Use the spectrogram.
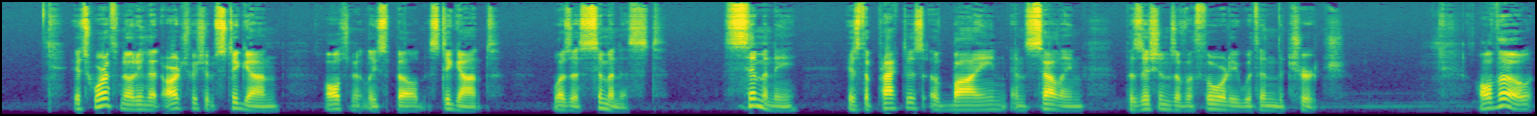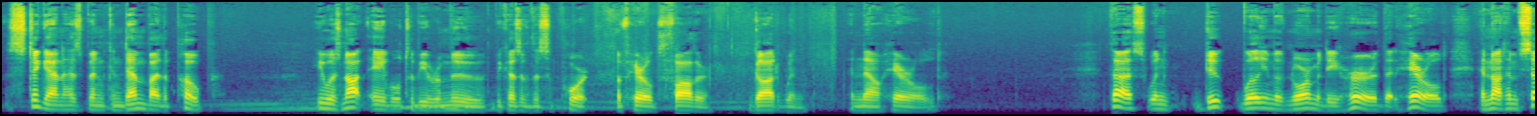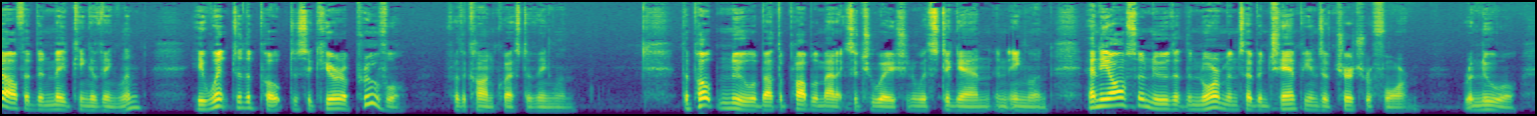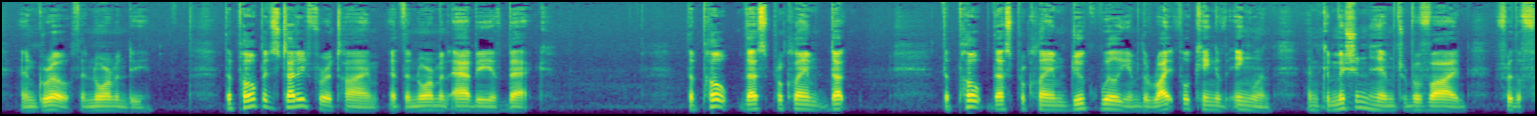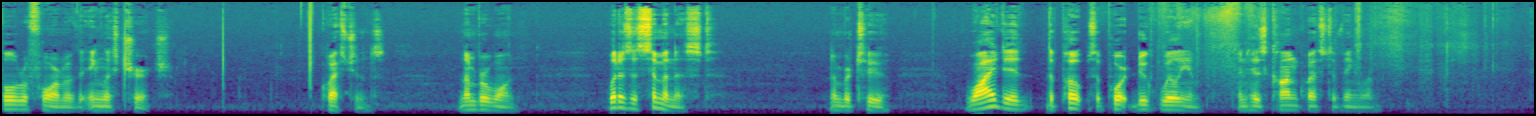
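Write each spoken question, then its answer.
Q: What is a Simonist?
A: Someone who buys and sells positions of authority within the church

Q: Why did the Pope support Duke William in his conquest of England?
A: Because of the problem with the simonist Archbishop Stigand in England and because the Normans had championed church reform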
